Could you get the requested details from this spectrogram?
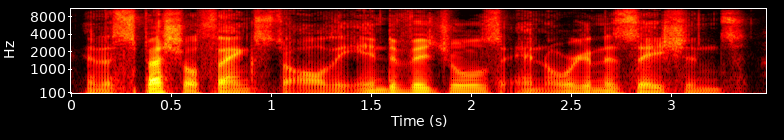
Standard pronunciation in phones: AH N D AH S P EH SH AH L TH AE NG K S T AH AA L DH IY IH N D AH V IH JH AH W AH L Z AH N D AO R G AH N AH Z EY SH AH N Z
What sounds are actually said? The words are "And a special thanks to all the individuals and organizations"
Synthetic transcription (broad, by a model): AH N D AH S P EH SH L TH AE NG K S T AH AA L DH IY IH N D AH V IH JH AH W L Z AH N AO R G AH N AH Z EY SH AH N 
